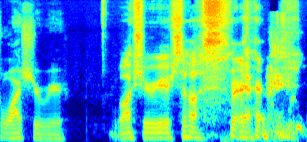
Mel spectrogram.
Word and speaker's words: Worcestershire: like plain yogurt, vinegar, Worcestershire sauce. Yeah, sauce. Worcestershire. Yeah, Worcestershire sauce. Yep. Not that. Sorry, it had soy sauce in it. I don't know why. It's good. It's pronounced wash your rear.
